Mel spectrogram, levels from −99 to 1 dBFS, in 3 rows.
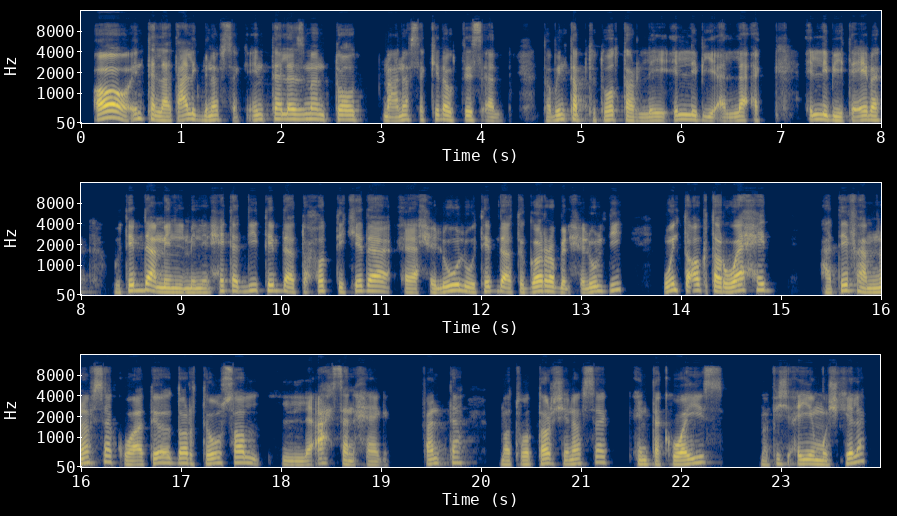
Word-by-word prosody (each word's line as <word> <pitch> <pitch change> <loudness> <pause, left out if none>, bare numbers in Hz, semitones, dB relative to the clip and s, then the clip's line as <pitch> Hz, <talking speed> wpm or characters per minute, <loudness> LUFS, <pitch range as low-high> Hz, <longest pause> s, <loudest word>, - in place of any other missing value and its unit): آه، 205 -1 +11
أنت 165 -1 -2
اللي 130 -4 +2
هتعالج 155 +6 +1
بنَفسك، 140 +2 -4
أنت 155 +3 -2
لازمًا 160 0 +1
تقعد 150 -1 +1 0.2
مع 110 - -2
نَفسك 140 -1 -4
كده 150 -1 0
وتسأل، 125 -4 -3 0.4
طَب - - -6
أنت 150 +1 +1
بتتوتّر 145 -4 -2
ليه، 115 +2 -3
إيه - - -10
اللي 150 0 +1
بيقلّقك، 120 -1 -3
إيه - - -13
اللي 155 -1 +3
بيتعبك؟ 130 +1 -1
وتبدأ 180 +10 +4
من 130 -4 +1
من 125 0 -1
الحتّت 165 +6 -2
دي، 180 +5 -4
تبدأ 180 -3 +1
تحط 165 +3 -4
كده 165 +2 +2
آآ 120 -2 +2
حلول 155 +10 +1
وتبدأ 155 +3 +1
تجرّب 145 +3 +3
الحلول 140 +7 -2
دي 195 +6 -4 0.4
وأنت 190 -1 +1
أكتر 180 -5 +3
واحد 190 +5 +3 0.5
هتفهم 130 +1 -1
نَفسك 175 +3 -2
وهتقدر 160 +7 +1
توصل 165 +2 -1 0.2
لأحسن 115 +1 -2
حاجة. 110 -2 -6 0.3
فأنت 155 +4 -4 0.4
ما 120 - -2
توتّرش 130 +4 -1
نَفسك، 155 +7 -3 0.3
أنت 130 0 -2
كويس، 155 +10 0 0.4
ما 115 - -11
فيش 140 +3 -8
أي 140 0 +2
مشكلة. 155 - 0
145 Hz, 140 wpm, -23 LUFS, 125-165 Hz, 0.5 s, آه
